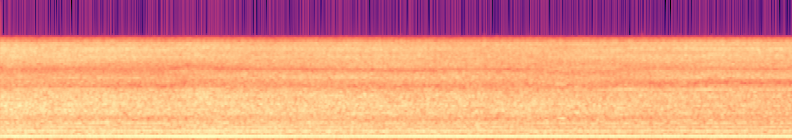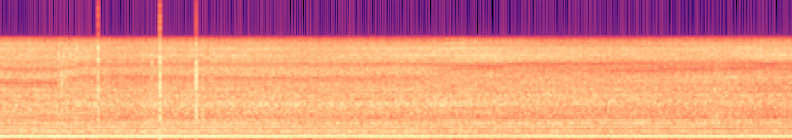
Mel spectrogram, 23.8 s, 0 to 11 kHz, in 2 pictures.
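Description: Claas Tucano 320 combine harvester running steadily while harvesting, an even engine hum that fades slightly as the machine moves away. Three sharp clicks come a little past the middle.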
